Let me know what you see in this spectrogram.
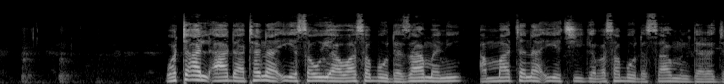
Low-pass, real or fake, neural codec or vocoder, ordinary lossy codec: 19.8 kHz; fake; vocoder, 44.1 kHz, 128 mel bands every 512 samples, BigVGAN v2; MP3, 48 kbps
